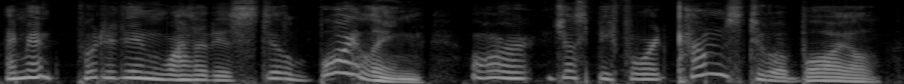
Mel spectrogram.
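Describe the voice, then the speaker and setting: A man voicing a chattering housewife who exclaims loudly into a telephone. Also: sits high, huge pitch swings, normal speed, dry recording, pitched above the performer's own voice. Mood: exclaiming. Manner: shouting into the phone, exclaiming.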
